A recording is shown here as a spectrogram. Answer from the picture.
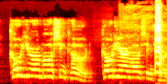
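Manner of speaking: acted-out, very high, rushed, alarm-bell urgent tone. Retelling what someone kept repeating yesterday, retelling it in an emergency way. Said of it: "saying it in an emergency way".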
